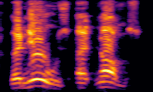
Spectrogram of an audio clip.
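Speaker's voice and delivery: slow, low announcer voice; slow, hammed-up anchor intro; mock newsreader. Announces mock news show.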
